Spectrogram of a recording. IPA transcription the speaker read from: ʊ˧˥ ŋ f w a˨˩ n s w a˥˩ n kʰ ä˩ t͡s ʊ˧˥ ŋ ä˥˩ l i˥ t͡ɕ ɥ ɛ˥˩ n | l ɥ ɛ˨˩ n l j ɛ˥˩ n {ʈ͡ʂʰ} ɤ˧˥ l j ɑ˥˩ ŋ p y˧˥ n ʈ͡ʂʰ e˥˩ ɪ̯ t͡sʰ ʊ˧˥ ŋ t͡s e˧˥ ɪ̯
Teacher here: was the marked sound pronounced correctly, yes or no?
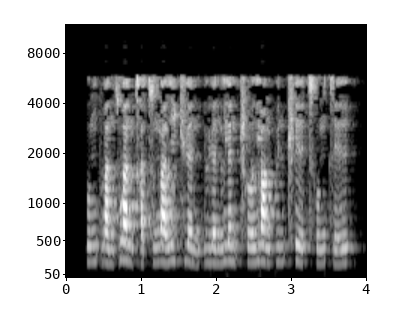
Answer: yes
